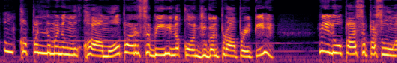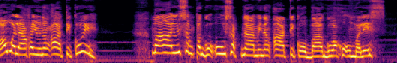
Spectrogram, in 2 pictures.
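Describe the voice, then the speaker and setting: A woman's voice: extremely high pitch, lively intonation, normal speed, faint music behind. An actress playing a young woman who was cheated out of her house and angrily confronts her family. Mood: furious. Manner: confrontational, shouting accusations. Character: wronged young woman who worked abroad, furious.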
